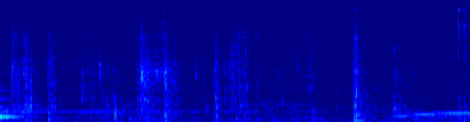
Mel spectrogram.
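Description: A deck of cards being shuffled: soft papery riffling broken by irregular sharp flicks and taps, fairly quiet, with no one speaking.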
